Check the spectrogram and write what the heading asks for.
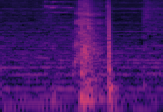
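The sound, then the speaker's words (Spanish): A door slams shut with a heavy thud, followed quickly by a second sharp knock, like the latch catching, against a steady low background hum with no talking. “Ah, que había sonado ya la puerta.”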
